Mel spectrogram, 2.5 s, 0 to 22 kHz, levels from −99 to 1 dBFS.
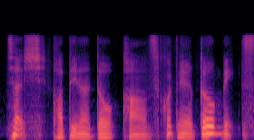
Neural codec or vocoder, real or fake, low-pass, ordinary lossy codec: codec, 16 kHz, 0.5 kbps, FunCodec, trained on Chinese and English, 25 frames a second; fake; none; none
